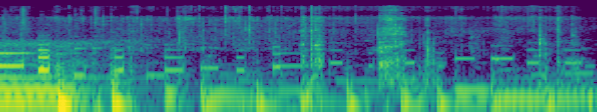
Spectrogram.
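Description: Shallots, chillies and pirandai sizzling in oil in a clay pot, stirred and scraped with a metal ladle in short clicks. A music bed plays underneath.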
